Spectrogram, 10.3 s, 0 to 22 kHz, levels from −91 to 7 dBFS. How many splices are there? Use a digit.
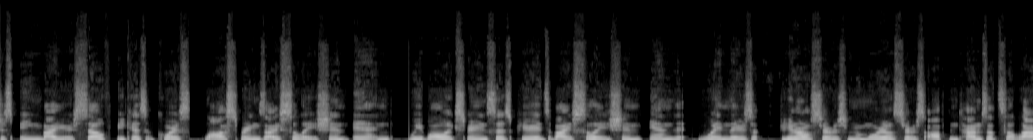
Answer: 3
